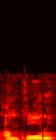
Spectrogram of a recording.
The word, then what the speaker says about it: 앙코르: 앙코르 알코올. 앵콜하면 안 됩니다.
